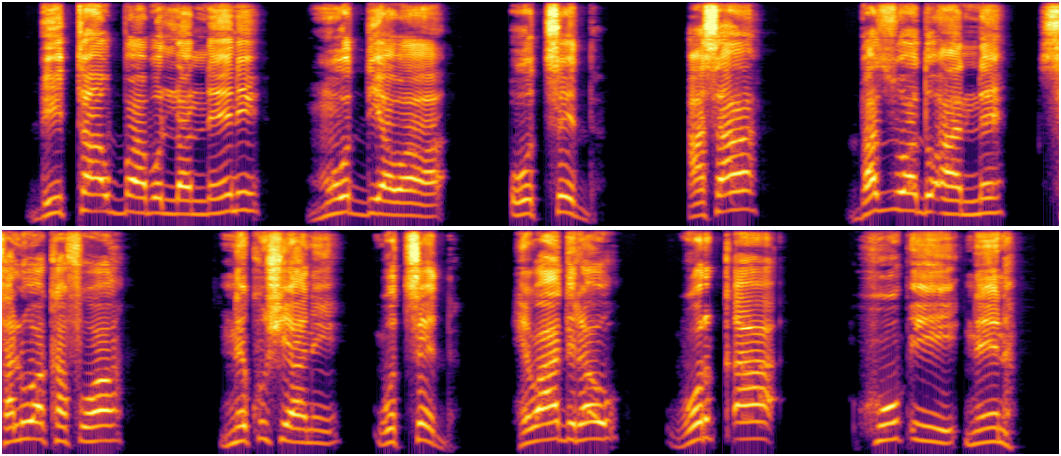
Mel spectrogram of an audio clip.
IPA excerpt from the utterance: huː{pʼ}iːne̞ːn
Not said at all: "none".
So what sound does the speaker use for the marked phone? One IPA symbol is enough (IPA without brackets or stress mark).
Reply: pʼ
